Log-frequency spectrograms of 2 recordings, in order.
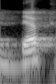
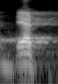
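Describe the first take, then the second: First: A b sound is heard before the t. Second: No b sound is heard before the t. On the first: The speaker calls it wrong. "ये डेप्ट नहीं है" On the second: The speaker calls it right. "इसको बोलता है डेट, ... बी जो है silent रहता है"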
